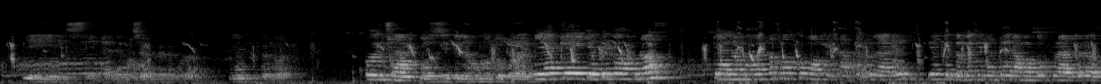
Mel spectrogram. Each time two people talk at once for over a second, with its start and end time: none

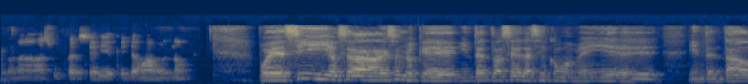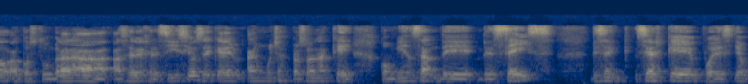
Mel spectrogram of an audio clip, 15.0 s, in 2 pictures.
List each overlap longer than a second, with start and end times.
none

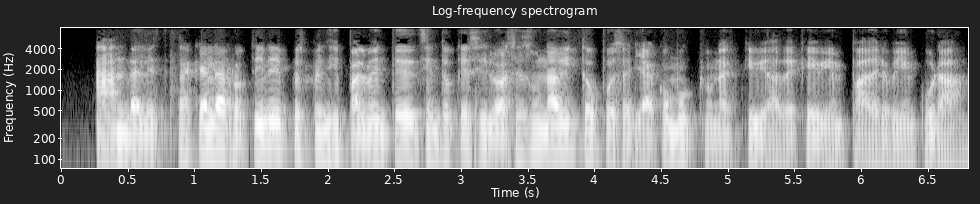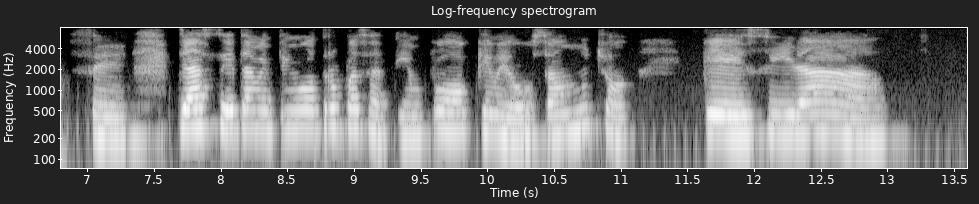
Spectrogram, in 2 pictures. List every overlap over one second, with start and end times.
none

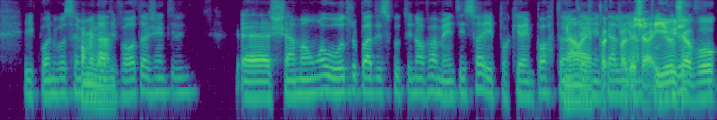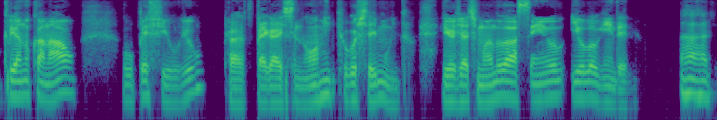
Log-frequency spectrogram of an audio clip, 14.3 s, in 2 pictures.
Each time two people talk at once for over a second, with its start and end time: 5.6-6.9

